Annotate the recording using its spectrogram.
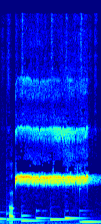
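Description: Referee's whistle blown in one steady, shrill blast of about a second and a half, starting about a third of a second in and cutting off shortly before the end.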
